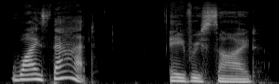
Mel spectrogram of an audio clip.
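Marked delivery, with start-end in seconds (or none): 0.1-0.9 thin, squeaky, high-pitched voice. Reading a story aloud, voicing a lady's question in a high-pitched voice. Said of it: "asked in a high-pitched voice".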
